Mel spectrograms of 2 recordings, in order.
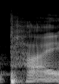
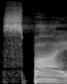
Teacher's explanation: Pi has that nice puff of air spy doesn't no puff of air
